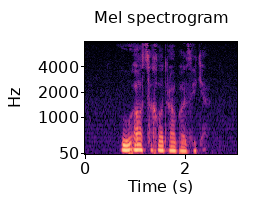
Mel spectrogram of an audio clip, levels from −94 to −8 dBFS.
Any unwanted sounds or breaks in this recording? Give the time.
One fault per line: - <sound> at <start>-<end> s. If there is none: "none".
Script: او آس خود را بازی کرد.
none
